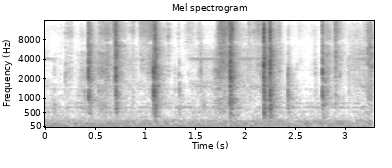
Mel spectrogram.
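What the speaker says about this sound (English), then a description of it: "let me shuffle the deck." A deck of tarot cards is shuffled in a quiet room, producing several short, soft riffling and slapping bursts at irregular intervals, with no talking.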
